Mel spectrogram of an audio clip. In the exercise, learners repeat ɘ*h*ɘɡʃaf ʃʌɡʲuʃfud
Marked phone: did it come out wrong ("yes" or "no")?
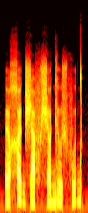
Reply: yes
